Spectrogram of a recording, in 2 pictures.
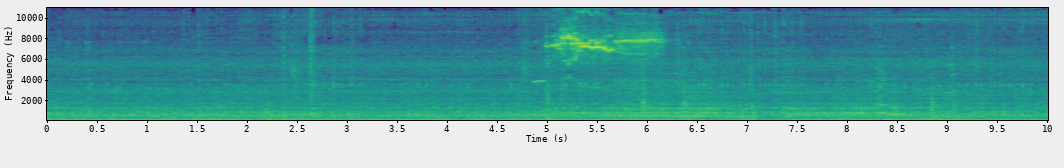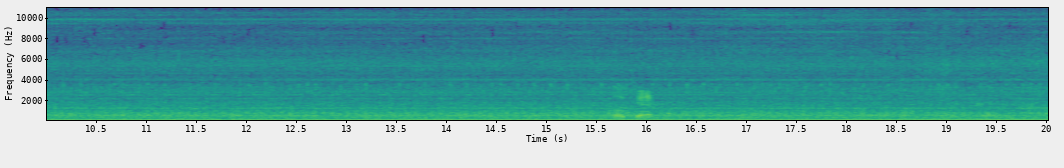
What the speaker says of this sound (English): Running a lot smoother now that I fixed the choke.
